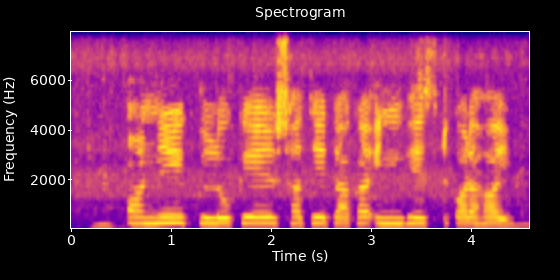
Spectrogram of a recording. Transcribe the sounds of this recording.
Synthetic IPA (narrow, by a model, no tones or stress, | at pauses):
ɔneklokeɾʃat̪ʰeʈakaʔinbʱesʈkɔɾaɦɔe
